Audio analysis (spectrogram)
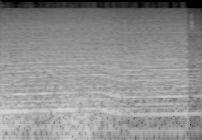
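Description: Car engine revving hard inside a tunnel, a loud sustained drone with steady tonal harmonics and echoing roar, cutting off abruptly near the end.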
